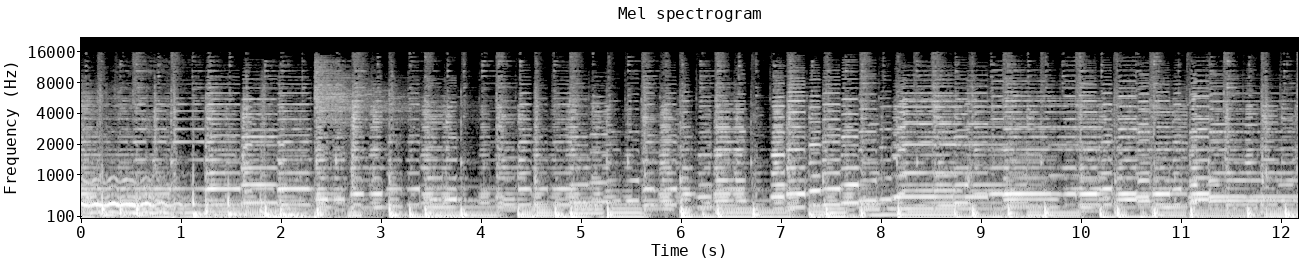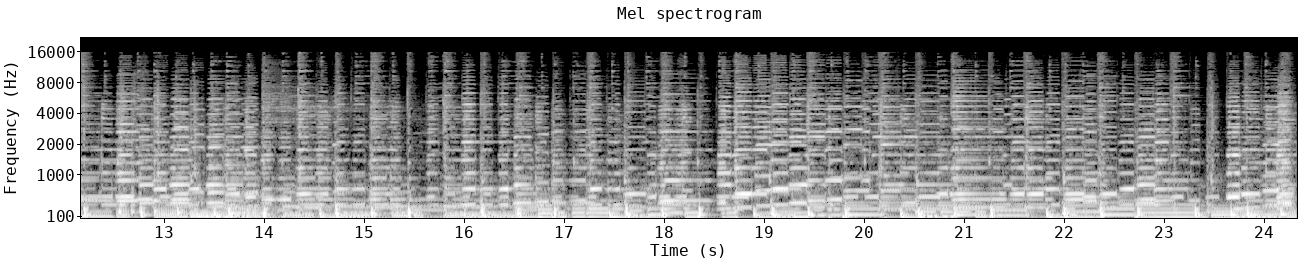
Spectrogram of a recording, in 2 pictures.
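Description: A forró trio song with singing plays loud and continuous throughout, its dense melodic instruments riding over a steady, driving rhythmic pulse with no pauses.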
